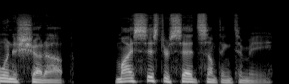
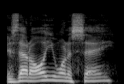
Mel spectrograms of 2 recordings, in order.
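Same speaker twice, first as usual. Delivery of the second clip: exclaiming; 8 semitones higher, 4 dB louder, faster than usual. A narrator's reading. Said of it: "she exclaimed".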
